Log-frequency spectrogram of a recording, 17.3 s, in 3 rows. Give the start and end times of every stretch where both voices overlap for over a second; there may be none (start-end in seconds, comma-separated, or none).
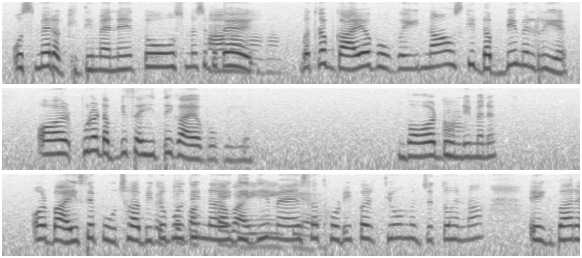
13.1-14.8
